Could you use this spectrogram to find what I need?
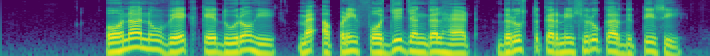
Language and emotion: Punjabi, neutral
